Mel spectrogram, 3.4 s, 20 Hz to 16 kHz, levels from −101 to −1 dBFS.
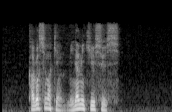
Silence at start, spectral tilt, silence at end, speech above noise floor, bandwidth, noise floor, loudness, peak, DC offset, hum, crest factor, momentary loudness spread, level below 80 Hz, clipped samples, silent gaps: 0.55 s; -7.5 dB/octave; 1.1 s; 48 dB; 7.4 kHz; -70 dBFS; -23 LUFS; -6 dBFS; under 0.1%; none; 18 dB; 11 LU; -44 dBFS; under 0.1%; none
